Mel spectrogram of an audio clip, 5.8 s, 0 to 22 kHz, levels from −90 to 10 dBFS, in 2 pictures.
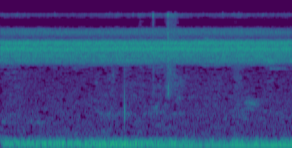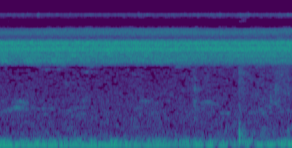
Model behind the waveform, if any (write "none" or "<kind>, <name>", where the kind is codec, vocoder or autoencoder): vocoder, Vocos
